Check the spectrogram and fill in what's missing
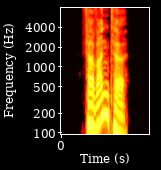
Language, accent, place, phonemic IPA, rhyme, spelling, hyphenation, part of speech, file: German, Germany, Berlin, /fɛɐ̯ˈvantə/, -antə, Verwandte, Ver‧wand‧te, noun, De-Verwandte.ogg
- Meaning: 1. female equivalent of Verwandter: female relative 2. inflection of Verwandter: strong nominative/accusative plural 3. inflection of Verwandter: weak nominative singular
